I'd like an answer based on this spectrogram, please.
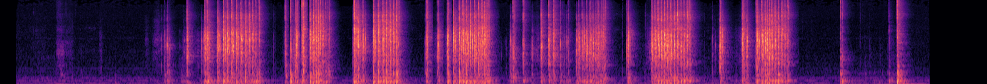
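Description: Small magnetic balls clicking and clattering against one another in a quick series of short rattling bursts, with two sharp single clicks near the end.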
